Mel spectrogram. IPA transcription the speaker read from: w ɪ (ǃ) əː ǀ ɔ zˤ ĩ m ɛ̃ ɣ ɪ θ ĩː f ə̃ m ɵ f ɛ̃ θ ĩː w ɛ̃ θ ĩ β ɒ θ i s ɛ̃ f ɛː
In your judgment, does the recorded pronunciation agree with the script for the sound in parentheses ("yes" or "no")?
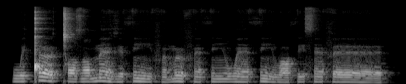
yes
